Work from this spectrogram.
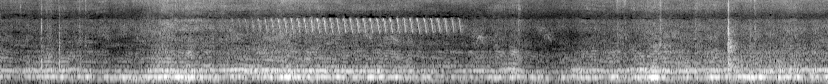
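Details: Busy feral colony of honey bees, workers flying in nonstop: a continuous low droning buzz, with a faint high rapid rasp from another insect for a couple of seconds in the middle.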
